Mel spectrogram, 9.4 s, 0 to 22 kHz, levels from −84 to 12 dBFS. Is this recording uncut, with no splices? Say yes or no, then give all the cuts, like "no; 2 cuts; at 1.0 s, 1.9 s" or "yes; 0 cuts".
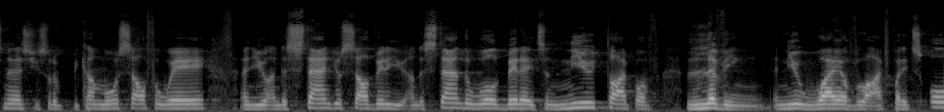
yes; 0 cuts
